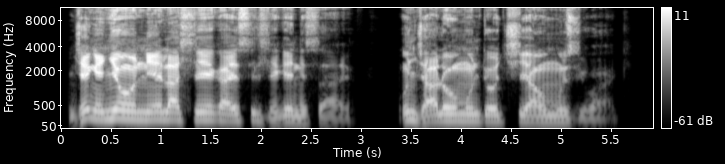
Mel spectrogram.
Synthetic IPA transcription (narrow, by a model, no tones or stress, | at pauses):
nd͡ʒʱɛŋɛɲoniɛlaɬɛɣaesiɮɛɣenisaːjɔ | und͡ʒʱalɔumuntʼuot͡ʃʼijaumuziwaːkʰɛ̥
